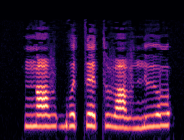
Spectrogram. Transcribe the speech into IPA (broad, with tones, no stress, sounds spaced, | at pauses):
ŋ ɑ˧ v ɡʷ ɛ˧ t ɛ˧ t v ɑ˨ v n ʉ˦ lˠ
